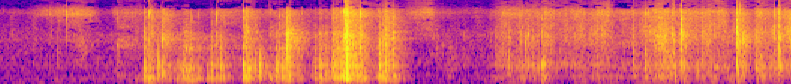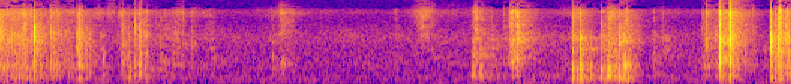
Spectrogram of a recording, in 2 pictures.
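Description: Rustling and clicking handling sounds in three bursts, the loudest click a little over two seconds in: plastic highlighters being handled and packed into a fabric pencil case.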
